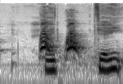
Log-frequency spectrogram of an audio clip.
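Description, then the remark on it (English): A puppy gives three short, high-pitched barks in quick succession, fairly loud, with brief pauses between each yip. “Thank you for the puppy.”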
